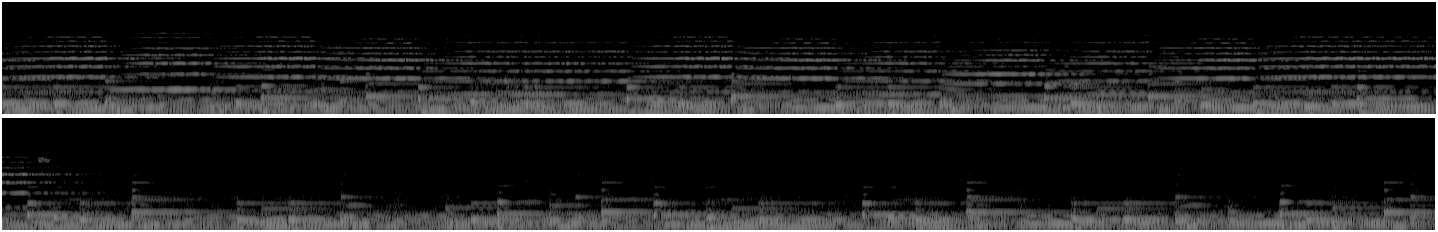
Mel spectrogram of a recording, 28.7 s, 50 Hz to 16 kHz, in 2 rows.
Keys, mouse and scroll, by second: 10.1 w, 12.0 w.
